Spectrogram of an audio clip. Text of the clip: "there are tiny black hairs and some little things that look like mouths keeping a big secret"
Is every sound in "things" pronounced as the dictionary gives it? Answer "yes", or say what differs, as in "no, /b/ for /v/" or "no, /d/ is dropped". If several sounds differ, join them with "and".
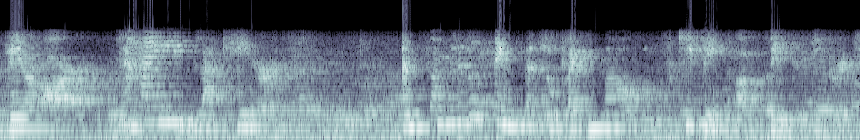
yes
